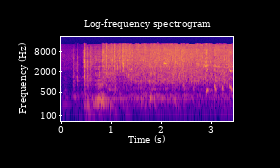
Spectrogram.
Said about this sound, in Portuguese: Ela bota sujo, dá descarga.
